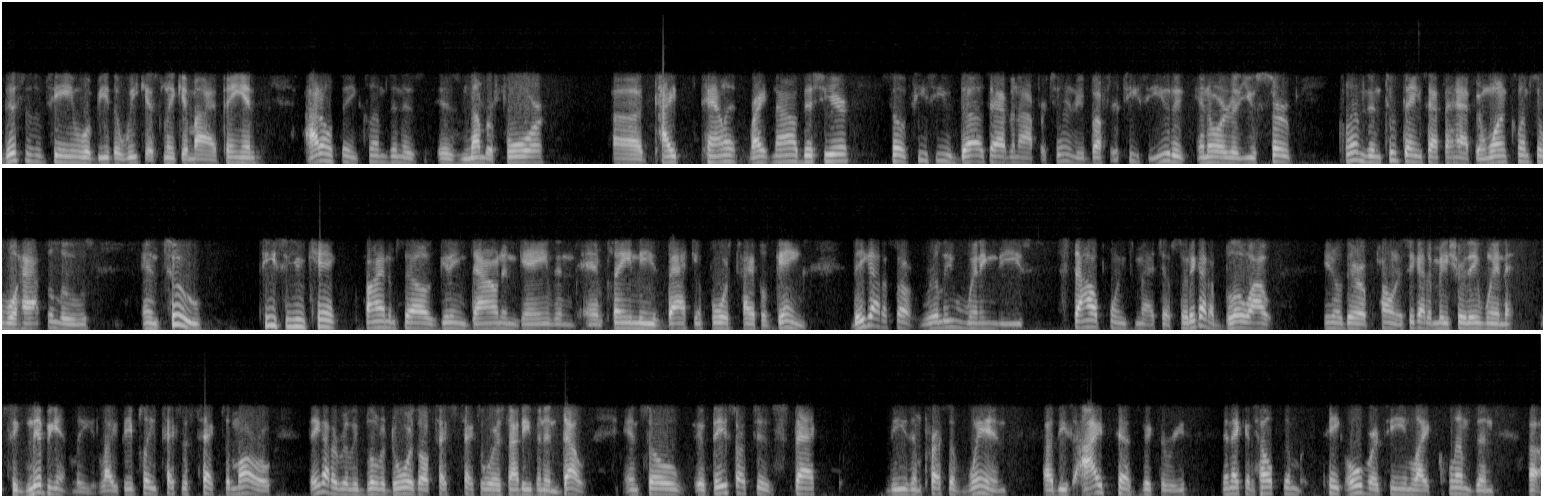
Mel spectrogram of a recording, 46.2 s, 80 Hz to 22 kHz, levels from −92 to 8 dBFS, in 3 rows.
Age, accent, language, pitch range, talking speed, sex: 40-59, American, English, 125-150 Hz, 195 wpm, male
